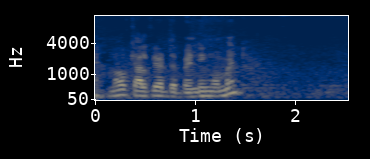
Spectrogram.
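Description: A man speaks clearly into a microphone, lecturing at a calm pace.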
